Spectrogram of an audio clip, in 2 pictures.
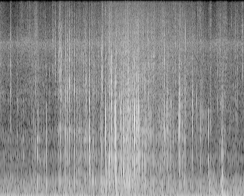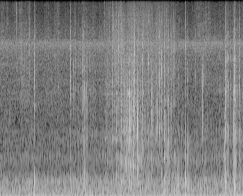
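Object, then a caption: Reformed gym chalk blocks. Bare fingertips with red nails squeeze, crush and rub solid, dry, crumbly blocks of red and pink reformed gym chalk in a white bowl, breaking them into chunks and powder. Dense, crackly crunching and gritty crumbling runs over a steady low rumble, with louder bursts of crushing around two to three seconds and again near seven to eight seconds.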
